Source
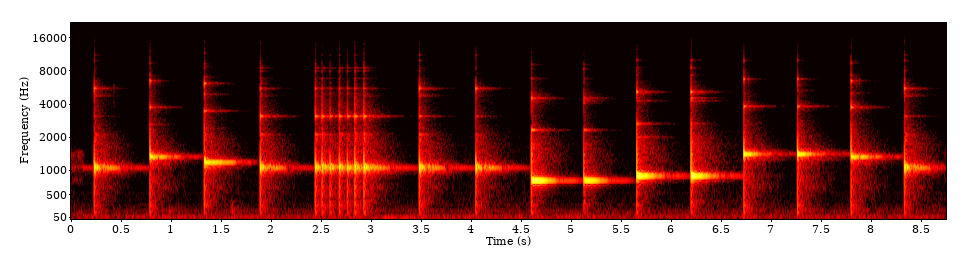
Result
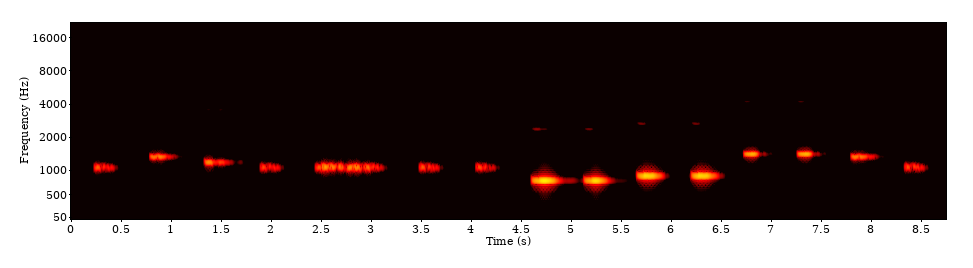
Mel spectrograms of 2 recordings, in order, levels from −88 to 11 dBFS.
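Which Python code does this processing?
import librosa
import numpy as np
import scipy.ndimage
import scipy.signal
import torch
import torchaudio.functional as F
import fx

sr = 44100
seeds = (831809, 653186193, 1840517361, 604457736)

p1 = fx.power_curve(x, sr, exponent=0.7)
p2 = 10.0 ** (-19.5 / 20.0) * np.tanh(p1 / 10.0 ** (-19.5 / 20.0))
p3 = p2 + fx.echo_single(p2, sr, ms=70, db=-7.0, dry=0)
y = fx.spectral_expand(p3, sr, expansion=4.0)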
